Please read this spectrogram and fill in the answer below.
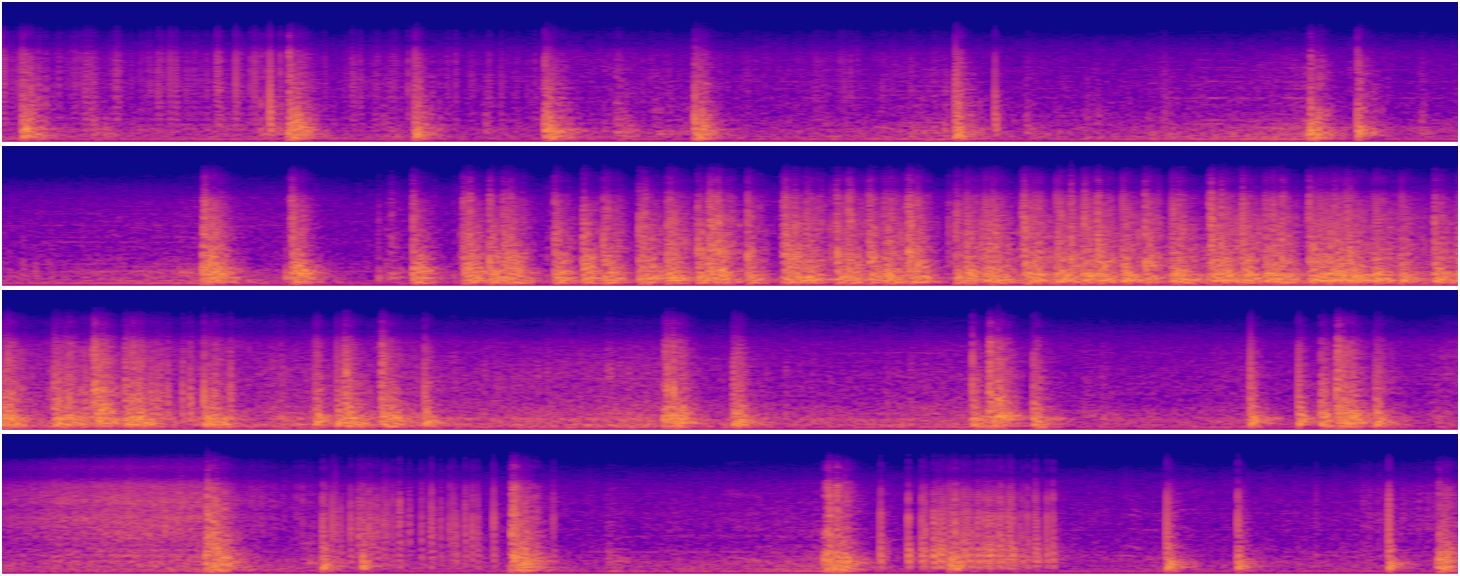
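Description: Fireworks display: shells launching and bursting in a series of sharp bangs, building to a dense barrage of rapid reports and rushing between about ten and sixteen seconds in, with a stretch of hissing crackle a little after twenty seconds.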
